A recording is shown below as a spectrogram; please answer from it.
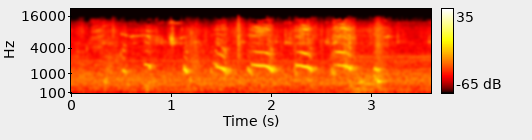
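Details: Soft, thin whimpers from Bull Terrier puppies on their first outing, 18 January 2015: quick squeaky notes that bend up and down, coming in a fast, uneven series over a quiet background.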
